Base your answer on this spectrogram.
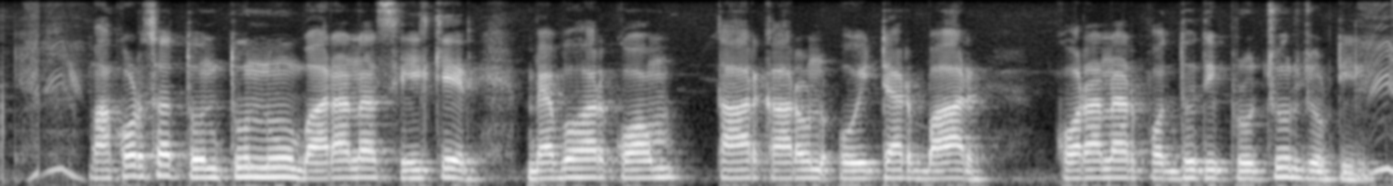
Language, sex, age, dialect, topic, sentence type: Bengali, male, 18-24, Western, agriculture, statement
